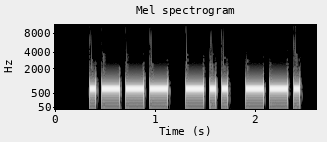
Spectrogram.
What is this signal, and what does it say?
Morse code, heard as a keyed tone, about 20 wpm, 700 Hz. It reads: JDG
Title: USA Call Sign Postfixes - 3 Letters 20wpm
